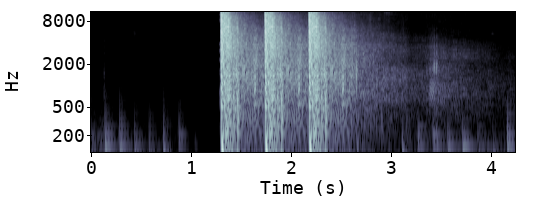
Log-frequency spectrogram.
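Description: Three loud gunshots, about half a second apart, each with a long echoing tail that dies away. They fall in a break between stretches of pulsing electronic music.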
